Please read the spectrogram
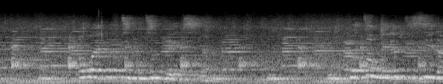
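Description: A singer performing a Taiwanese opera (gezaixi) aria into a handheld microphone over a PA system, with held notes and pitch glides, over a steady instrumental accompaniment.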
